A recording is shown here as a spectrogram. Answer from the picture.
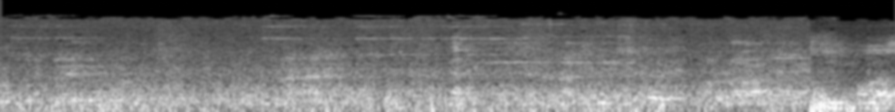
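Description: A man's voice, speaking into a handheld microphone and played through a PA, sounds muffled over a steady low rumble.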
